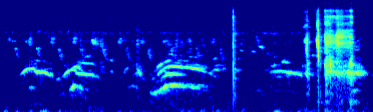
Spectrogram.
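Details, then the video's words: Jackals call before dusk near a village of garden houses at Aminbazar, wailing together in high, wavering, overlapping howls that rise and fall. "সন্ধ্যা নামার আগেই ডাকাডাকি করছে শিয়াল।"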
